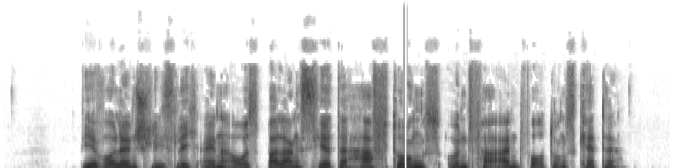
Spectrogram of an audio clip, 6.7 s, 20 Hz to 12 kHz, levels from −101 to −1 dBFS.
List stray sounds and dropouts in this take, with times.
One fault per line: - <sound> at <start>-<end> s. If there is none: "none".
- dropout at 4.0-4.1 s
